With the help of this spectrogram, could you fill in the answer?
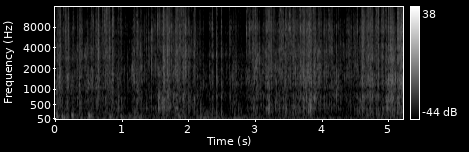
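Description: A blue sponge in a clear plastic wrapper, held flat in a lap near a plastic apron, is rubbed and crinkled by yellow rubber-gloved fingers. It makes a steady, dense, bright crinkling and crackling with quick rustles and almost no low end. The sound stays quiet and continuous throughout.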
